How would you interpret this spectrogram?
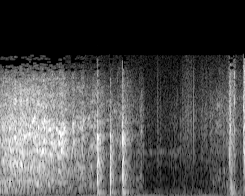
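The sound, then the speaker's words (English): Three quick, sharp knocks on the door of a house ring out after a burst of rushing noise, followed by a quieter pause and a couple more faint taps near the end. “I'll knock on the door.”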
